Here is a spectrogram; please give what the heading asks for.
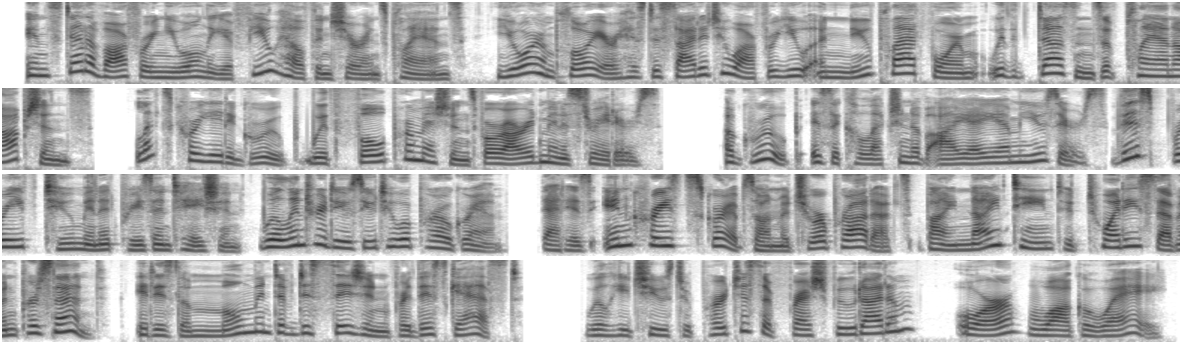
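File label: English American, female, voice over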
